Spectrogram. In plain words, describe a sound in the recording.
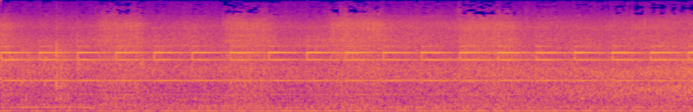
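A locomotive bell rings over and over at an even pace.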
